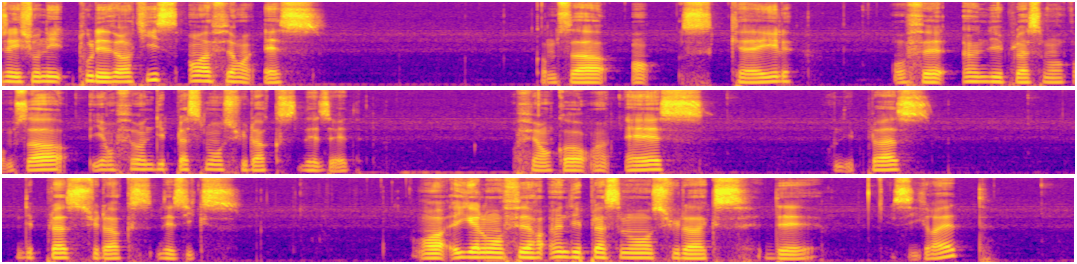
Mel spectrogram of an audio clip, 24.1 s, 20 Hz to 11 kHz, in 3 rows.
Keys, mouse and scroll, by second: 0.8 s, 6.4-10.9 drag, 10.9 s, 13.4-17.3 drag, 17.3 scroll down 2, 17.5 middle click, 18.4-19.4 scroll up 2, 20.1 KP_3, 21.1-22.4 shift+scroll up 4, 22.5-24.1 drag.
